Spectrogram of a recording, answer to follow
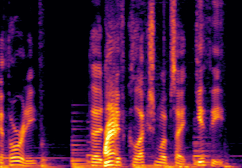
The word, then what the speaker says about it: Giphy: the native collection website giphy says that their name is pronounced with the hard g which is super weird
